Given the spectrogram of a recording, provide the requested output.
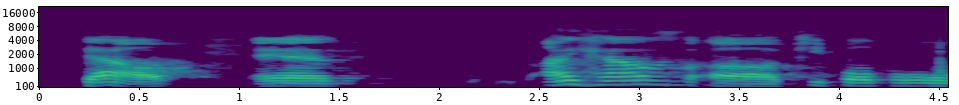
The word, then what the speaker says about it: Tao: Okay, so the short answer is that the correct way to say Tao is with a D sound, Tao, and I have people who will push back on that.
